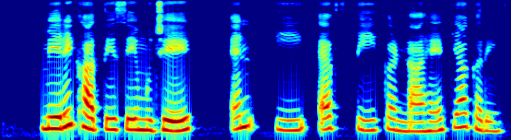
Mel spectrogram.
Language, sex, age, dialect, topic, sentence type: Hindi, female, 25-30, Hindustani Malvi Khadi Boli, banking, question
